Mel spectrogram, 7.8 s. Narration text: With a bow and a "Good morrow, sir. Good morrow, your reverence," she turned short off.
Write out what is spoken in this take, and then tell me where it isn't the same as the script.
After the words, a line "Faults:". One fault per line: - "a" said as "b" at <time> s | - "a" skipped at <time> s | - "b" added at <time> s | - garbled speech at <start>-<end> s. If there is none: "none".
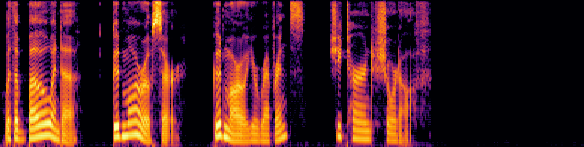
With a bow and a "Good morrow, sir. Good morrow, your reverence," she turned short off.
Faults:
none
